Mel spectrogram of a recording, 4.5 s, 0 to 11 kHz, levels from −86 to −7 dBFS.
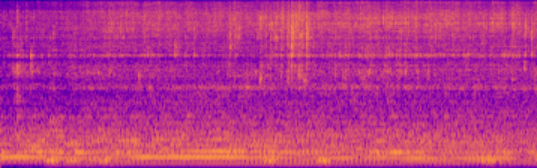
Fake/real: real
